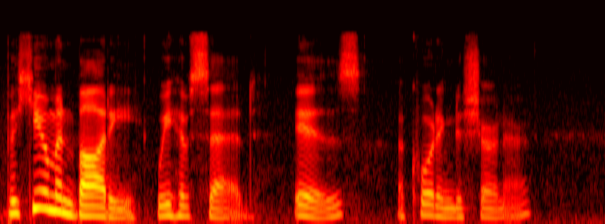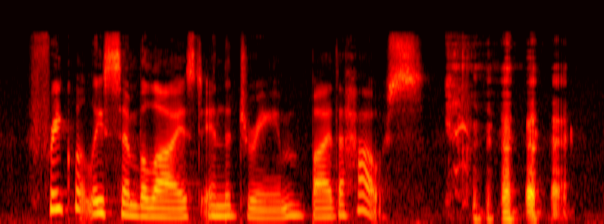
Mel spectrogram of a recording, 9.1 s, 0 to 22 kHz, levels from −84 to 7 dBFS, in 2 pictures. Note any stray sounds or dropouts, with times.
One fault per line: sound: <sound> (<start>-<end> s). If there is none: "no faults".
sound: laugh (7.9-8.9 s)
